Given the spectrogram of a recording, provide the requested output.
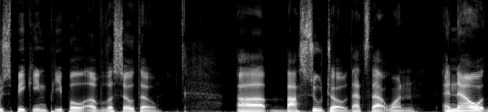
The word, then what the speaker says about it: Basuto: Now we have basuto. I think it's that's how it's pronounced. It is with a capital B A S U T O.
